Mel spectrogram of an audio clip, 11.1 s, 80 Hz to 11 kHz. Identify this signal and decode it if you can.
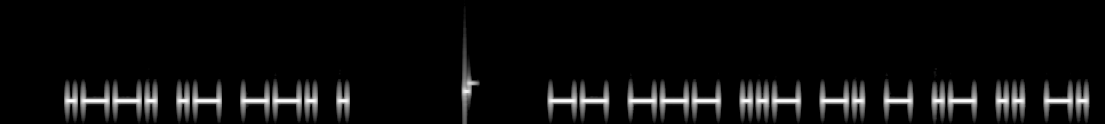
Morse code, heard as a keyed tone, about 15 wpm, 700 Hz. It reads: PAGE MOUNTAIN
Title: Sentences from Top 1000 Words - Review Part 1 - New Word Drill - 15wpm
